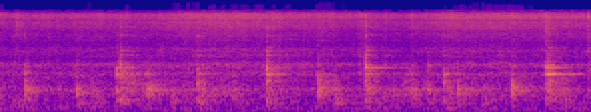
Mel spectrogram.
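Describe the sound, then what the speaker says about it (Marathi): Masala sautéing in hot oil for a chicken thali, a steady sizzle with regular soft scrapes of a spatula stirring through the pan, close and even throughout. "चांगला परतून घेऊया आता"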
